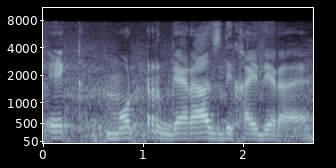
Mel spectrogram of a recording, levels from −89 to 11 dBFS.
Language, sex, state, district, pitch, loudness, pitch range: Hindi, male, Haryana, Charkhi Dadri, 125 Hz, -15 LUFS, 120-135 Hz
